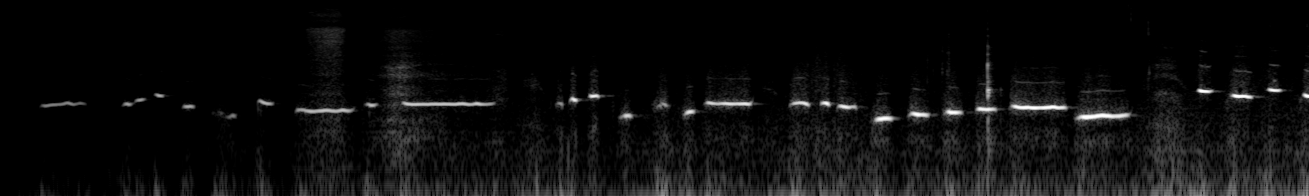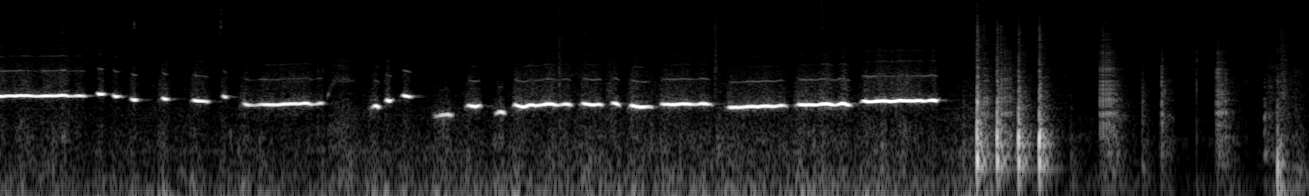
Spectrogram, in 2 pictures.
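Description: A person whistling a slow, wandering tune, one clear note at a time with some notes held longer. A short low-pitched sound comes near the end.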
